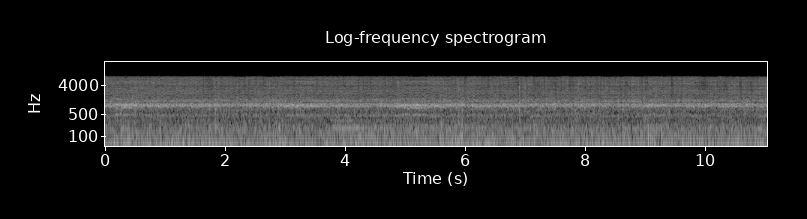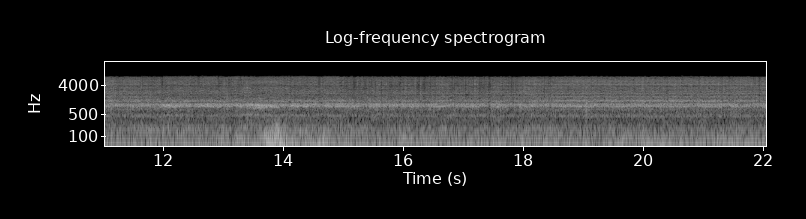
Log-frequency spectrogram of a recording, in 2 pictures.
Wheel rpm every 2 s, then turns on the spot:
120, 120, 120, 120, 110, 110, 120, 120, 120, 110, 110.
none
